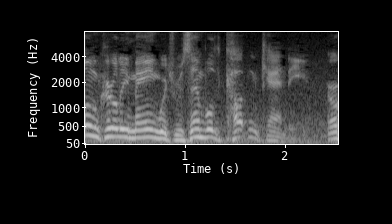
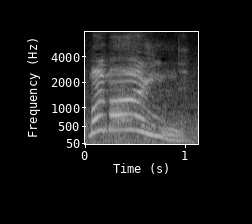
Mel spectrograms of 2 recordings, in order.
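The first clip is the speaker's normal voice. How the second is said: hammed-up cry; 12 semitones higher than usual. Hammed-up mind blown cry.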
